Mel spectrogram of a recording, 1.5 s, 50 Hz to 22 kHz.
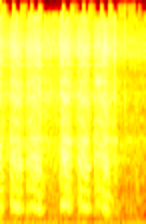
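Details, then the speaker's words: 2002 Subaru Impreza towed in with a no-start: starter turns it over relatively normally in steady pulses about five a second, six or so strokes, never catches; one spark plug found significantly more worn, cause not confirmed. "This morning we're working on an 02 Subaru Impreza that was towed into us with a no start condition."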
